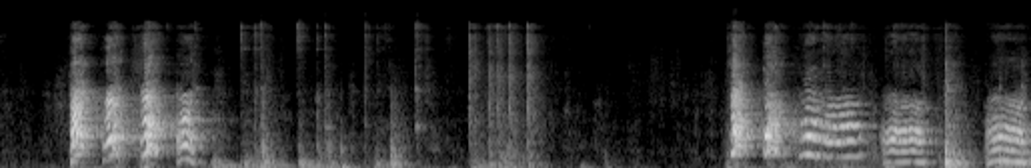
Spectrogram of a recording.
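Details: Playful four-month-old female German Shepherd puppy with her bowl gives three sharp barks, softer grumbles, a pause, then a string of rising and falling howling whines. Indoor room.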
